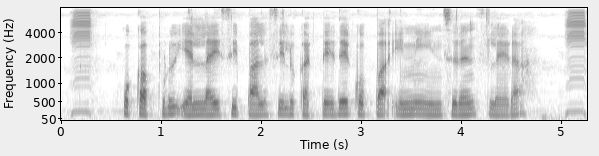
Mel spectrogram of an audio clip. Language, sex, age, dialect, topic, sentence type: Telugu, female, 18-24, Southern, banking, statement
